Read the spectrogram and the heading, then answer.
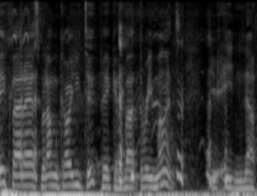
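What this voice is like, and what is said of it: Usual voice. Nothing is said of it.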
